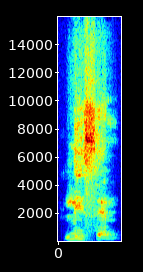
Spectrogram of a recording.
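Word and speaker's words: listen: এল আই এস টিই এন এর উচ্চারণ লিসেন হবে না। এর উচ্চারণ হবে লিসেন যার অর্থ হল শোনা। সি এ এস টি এল ই এর উচ্চারণ ক্যাস্টেল হবে না।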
